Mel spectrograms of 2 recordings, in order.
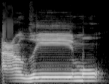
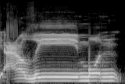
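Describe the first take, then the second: First: The final vowel is pronounced fully and clearly. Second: The word ends with a full vowel plus n. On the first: "Tidak azimu" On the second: "apalagi azimun, tidak"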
